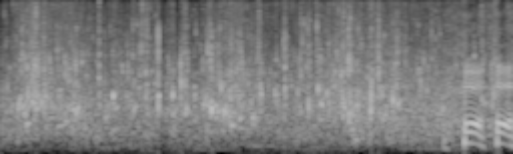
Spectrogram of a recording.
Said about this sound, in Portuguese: Esses barulhinhos, esses barulhinhos na água é de peixinhos, ó. É o rabinho lá. dele é assim, vamos ó. Lá, ó. Eu estou parada na água, vou colocar comida. olha os barulhinhos deles.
